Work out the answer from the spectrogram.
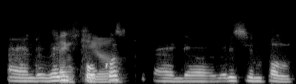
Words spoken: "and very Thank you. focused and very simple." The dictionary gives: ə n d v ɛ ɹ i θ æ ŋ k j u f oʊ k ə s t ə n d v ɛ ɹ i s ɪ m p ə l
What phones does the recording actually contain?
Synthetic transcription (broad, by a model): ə n d v ɛ ɹ i f oʊ k ə s t ə n d v ɛ ɹ i s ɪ m p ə l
